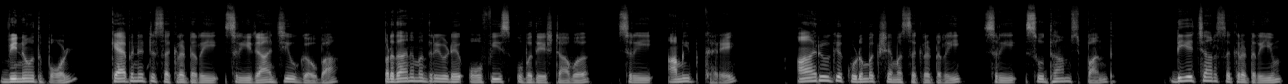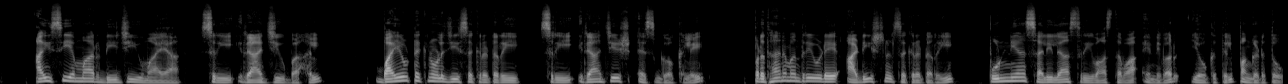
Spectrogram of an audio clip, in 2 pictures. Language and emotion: Malayalam, neutral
